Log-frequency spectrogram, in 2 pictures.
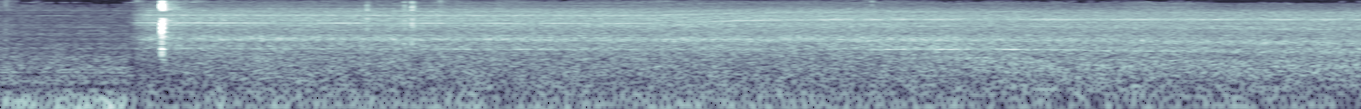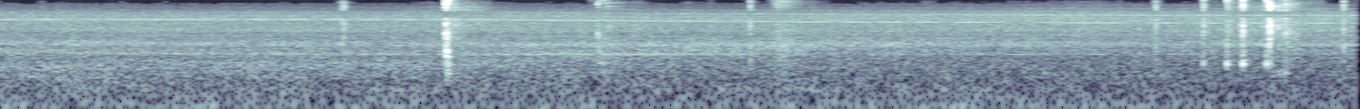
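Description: An airliner in Microsoft Flight Simulator roars with reverse thrust as it lands on a bush trip across southern England. The dense engine rumble runs unbroken throughout, with a few faint clicks on top.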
